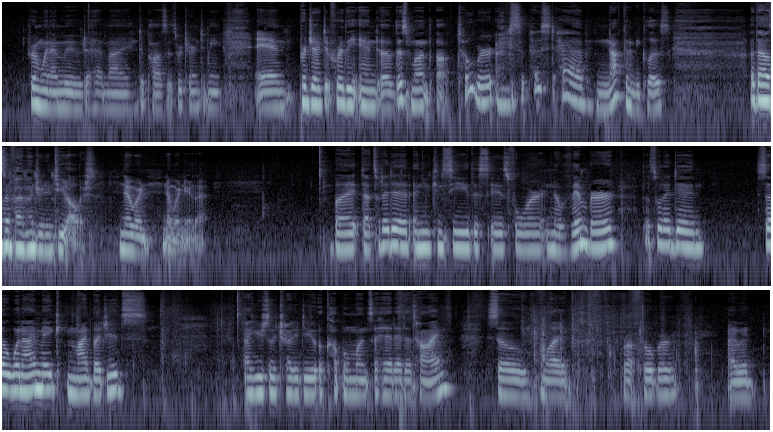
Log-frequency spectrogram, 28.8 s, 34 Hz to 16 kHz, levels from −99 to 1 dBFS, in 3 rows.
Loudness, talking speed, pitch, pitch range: -38 LUFS, 165 wpm, 170 Hz, 150-190 Hz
